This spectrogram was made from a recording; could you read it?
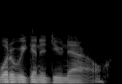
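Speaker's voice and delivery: ordinary delivery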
